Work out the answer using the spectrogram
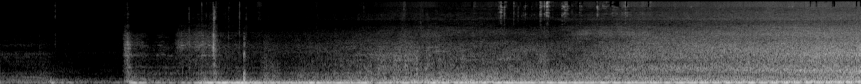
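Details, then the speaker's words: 1977 Buick LeSabre, first start attempt after sitting, fuel added and gas poured into carburetor: slow cranking, then catches into a low rumble but dies; runs only on poured fuel. Owner suspects clogged tank sending unit; fuel pump brand new. "And she sounds like she brought up fuel. I did pour a lot of gas in the carburetor, but and she just died on me."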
